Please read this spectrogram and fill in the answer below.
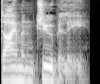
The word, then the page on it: diamond jubilee: British English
